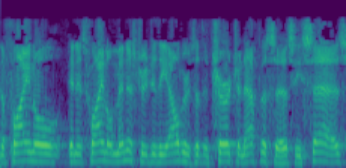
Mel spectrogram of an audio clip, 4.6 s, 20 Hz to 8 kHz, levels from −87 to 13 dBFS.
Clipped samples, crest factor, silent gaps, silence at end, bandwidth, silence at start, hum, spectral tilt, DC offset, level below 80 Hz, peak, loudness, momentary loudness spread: under 0.1%; 16 dB; none; 0 s; 5.8 kHz; 0 s; none; -9 dB/octave; under 0.1%; -64 dBFS; -4 dBFS; -20 LUFS; 5 LU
